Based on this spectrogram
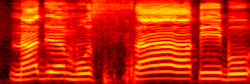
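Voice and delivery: lisped soft "th" in "মুসাকিবু", vowel drawn out; slow "মুসাকিবু" as "muth-thaa-qibu"; soft tha. Shown as a demonstration. Teacher showing how to learn it, soft "th" in slow "মুসাকিবু". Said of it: "এরকমভাবে শিখব".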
